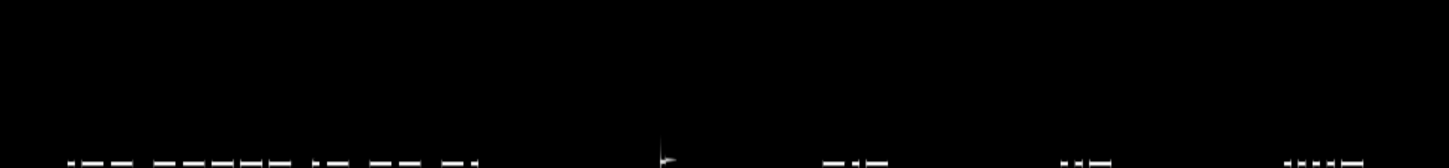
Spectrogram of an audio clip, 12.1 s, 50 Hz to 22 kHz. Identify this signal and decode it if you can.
Morse code, heard as a keyed tone, about 20 wpm, spaced as for 11 wpm, 700 Hz. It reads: W0AMN KU4
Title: USA Call Signs - 5 Characters - 8x Character Spacing - 20wpm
